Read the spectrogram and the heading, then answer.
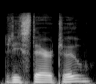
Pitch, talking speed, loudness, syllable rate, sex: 110 Hz, 250 wpm, -15 LUFS, 5.5 syllables/s, male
